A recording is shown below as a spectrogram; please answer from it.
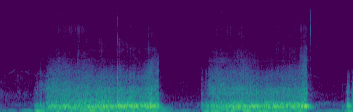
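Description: Long decorated acrylic nails scratch and rub the soft, porous surface of a pink foam windscreen covering a condenser microphone. Two long, deep, rumbling scratching strokes are heard, each lasting almost two seconds with short quiet gaps between them. A third stroke begins at the very end.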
